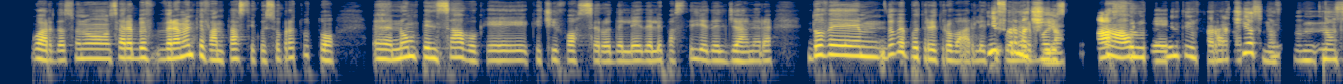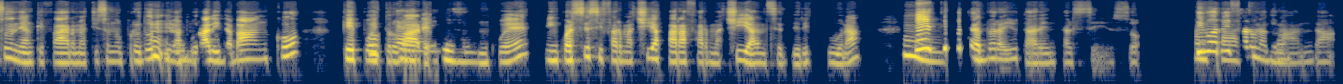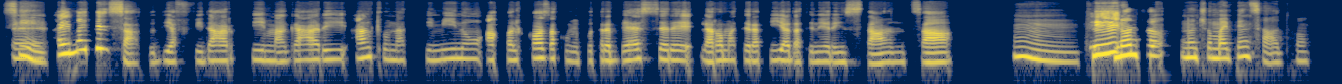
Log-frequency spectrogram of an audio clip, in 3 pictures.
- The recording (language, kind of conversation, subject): Italian, advice, Come posso usare le abitudini serali per dormire meglio?
- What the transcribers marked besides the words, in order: none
